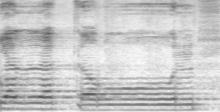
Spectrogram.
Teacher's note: یذکرون را کو حروف مستعلیہ میں سے ہے اور یہاں پر وقف کی صورت میں نون کا زبر سکون سے بدل جائے گا تو مد عارض وقفی ہوگا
